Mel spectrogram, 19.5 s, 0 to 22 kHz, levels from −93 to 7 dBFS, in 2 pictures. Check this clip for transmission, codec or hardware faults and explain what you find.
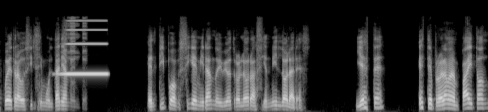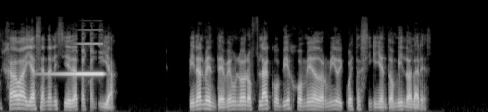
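Two bursts of loudspeaker feedback squeal interrupt the speech. From 1.04 to 2.19 s and again from 10.39 to 11.91 s, a steady 1.5 kHz tone swells over the speech. The first rises within a fraction of a second to roughly 5 dB above it, and the second climbs over about a second to roughly 10 dB above it. A microphone is hearing its own loudspeaker, and at 1.5 kHz the loop gain passes one, so that tone keeps reinforcing itself.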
